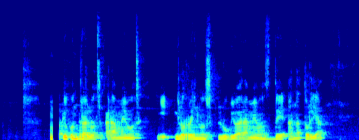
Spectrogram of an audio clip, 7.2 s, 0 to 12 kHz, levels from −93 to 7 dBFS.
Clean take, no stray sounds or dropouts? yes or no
no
